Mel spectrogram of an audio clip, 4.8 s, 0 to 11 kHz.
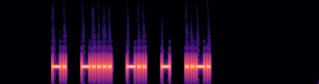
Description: Morse code, heard as a keyed tone, about 32 wpm, spaced as for 22 wpm, 700 Hz. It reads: N6DTF
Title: USA Call Signs - 5 Characters - 2x Character Spacing - 30wpm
